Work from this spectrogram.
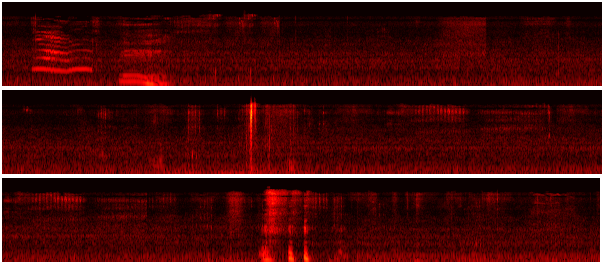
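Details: Rita, a straw-coloured tabby pet cat, seeks affection from her owner indoors before sleep; low steady purring rumble underneath, a short descending meow near the start, and a few soft knocks and rustles later.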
